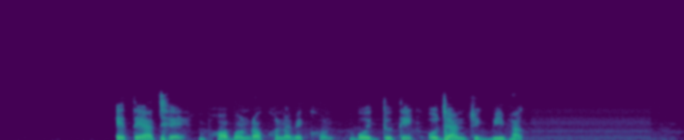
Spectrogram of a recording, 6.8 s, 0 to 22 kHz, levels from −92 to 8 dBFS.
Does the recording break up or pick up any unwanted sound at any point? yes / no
no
